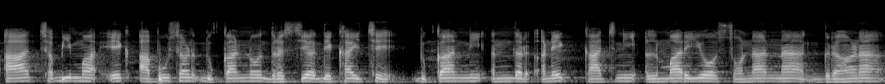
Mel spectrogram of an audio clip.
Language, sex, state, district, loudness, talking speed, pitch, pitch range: Gujarati, male, Gujarat, Gandhinagar, -19 LUFS, 100 wpm, 145 Hz, 135-150 Hz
